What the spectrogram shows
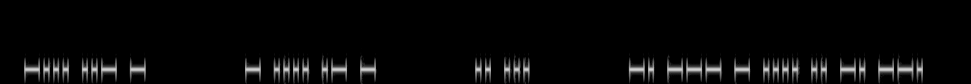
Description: Morse code, heard as a keyed tone, about 25 wpm, 700 Hz. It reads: BUT THAT IS NOTHING
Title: 3x Word-Spacing - Sentences from Top 500 Words - 25wpm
